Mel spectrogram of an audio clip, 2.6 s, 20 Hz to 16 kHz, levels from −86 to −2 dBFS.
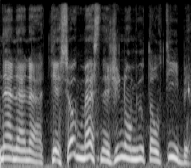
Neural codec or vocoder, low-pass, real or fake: none; 14.4 kHz; real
